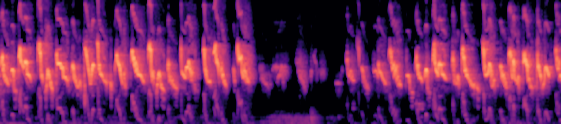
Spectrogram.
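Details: Japanese White-eyes feeding chicks give thin, very high chirps in a fast, busy chatter that dips briefly midway, then resumes just as densely.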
